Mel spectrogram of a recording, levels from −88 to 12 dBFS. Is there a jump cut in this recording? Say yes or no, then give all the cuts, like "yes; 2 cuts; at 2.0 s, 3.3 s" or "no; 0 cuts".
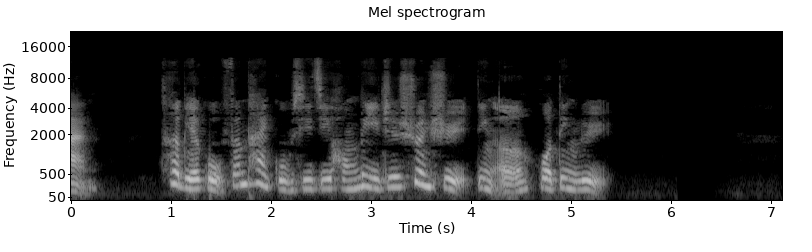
no; 0 cuts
